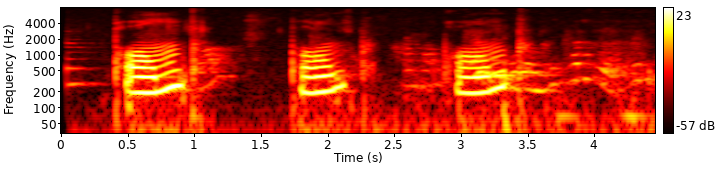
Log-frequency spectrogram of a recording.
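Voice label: "pump", spoken word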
